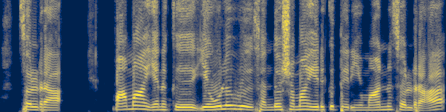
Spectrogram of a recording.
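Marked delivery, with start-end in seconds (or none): none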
